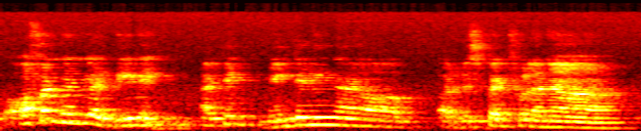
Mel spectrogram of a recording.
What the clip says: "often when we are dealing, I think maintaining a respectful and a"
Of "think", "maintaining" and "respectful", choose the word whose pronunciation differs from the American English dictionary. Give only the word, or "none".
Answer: think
